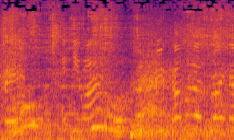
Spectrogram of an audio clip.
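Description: Loud shouting and talking voices over music playing in the background.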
